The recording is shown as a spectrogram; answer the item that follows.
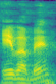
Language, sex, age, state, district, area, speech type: Assamese, male, 45-60, Assam, Nagaon, rural, spontaneous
